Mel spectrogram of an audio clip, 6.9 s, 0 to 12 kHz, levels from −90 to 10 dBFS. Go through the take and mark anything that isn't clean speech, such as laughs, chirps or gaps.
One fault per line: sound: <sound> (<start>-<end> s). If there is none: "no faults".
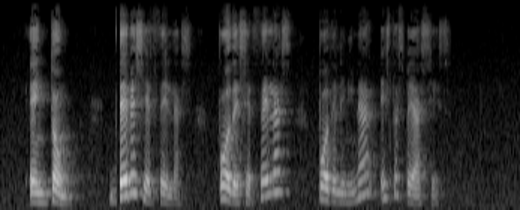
sound: dropout (1.5-1.6 s)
